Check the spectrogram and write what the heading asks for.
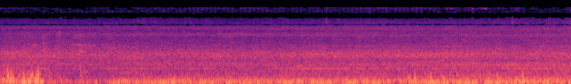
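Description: Road traffic on a busy street: a steady low rumble of passing cars, with a faint steady whine above it.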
